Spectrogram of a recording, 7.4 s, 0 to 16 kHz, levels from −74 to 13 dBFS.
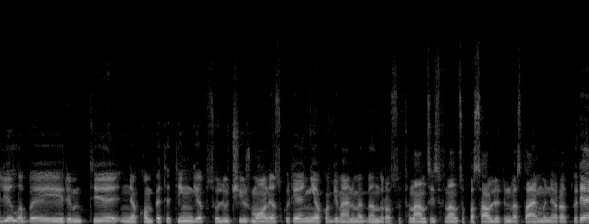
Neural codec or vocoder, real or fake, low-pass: none; real; 14.4 kHz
